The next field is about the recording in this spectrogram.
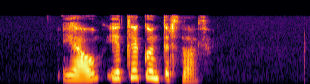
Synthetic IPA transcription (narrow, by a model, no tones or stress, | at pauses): jaːwjɛt̪ʰɛːkʏnt̪ɪɾ̥θaθ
